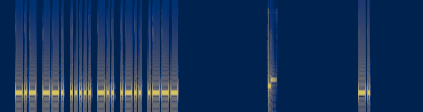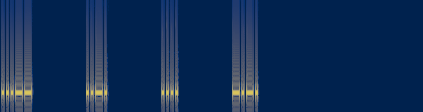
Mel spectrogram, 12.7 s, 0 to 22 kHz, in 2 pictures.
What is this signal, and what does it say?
Morse code, heard as a keyed tone, about 36 wpm, spaced as for 16 wpm, 700 Hz. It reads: KG5DLJ N3FHC
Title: USA Call Signs - 8x Character Spacing - 35wpm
